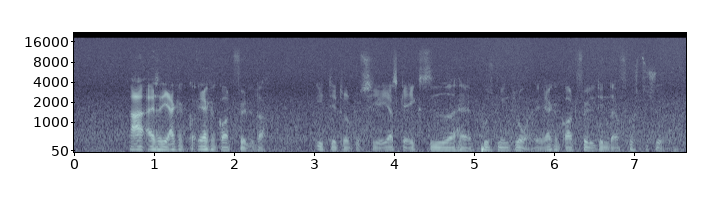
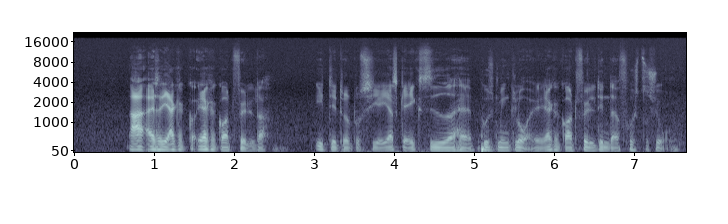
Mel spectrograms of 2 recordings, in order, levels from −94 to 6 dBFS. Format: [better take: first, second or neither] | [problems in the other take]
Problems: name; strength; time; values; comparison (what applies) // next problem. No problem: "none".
second | hiss; loud; throughout; 5 dB below the speech; faint in the second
